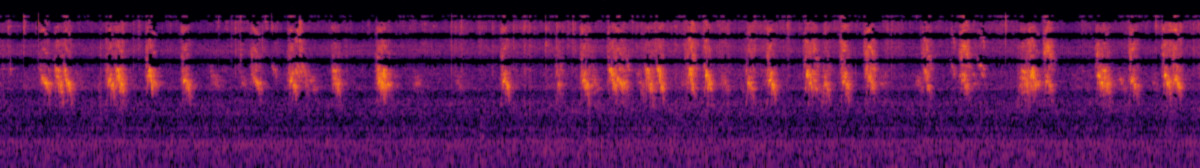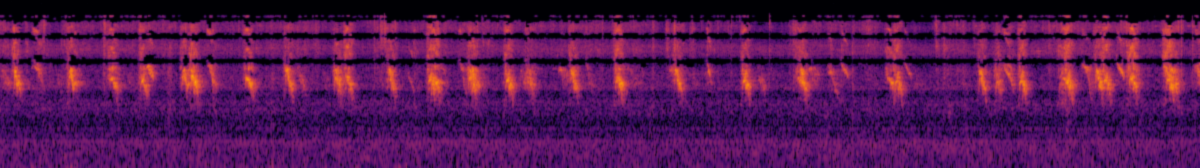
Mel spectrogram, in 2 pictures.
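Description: A flock of sparrows chirping constantly: many short, high chirps in quick succession, thinning briefly in the last third.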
